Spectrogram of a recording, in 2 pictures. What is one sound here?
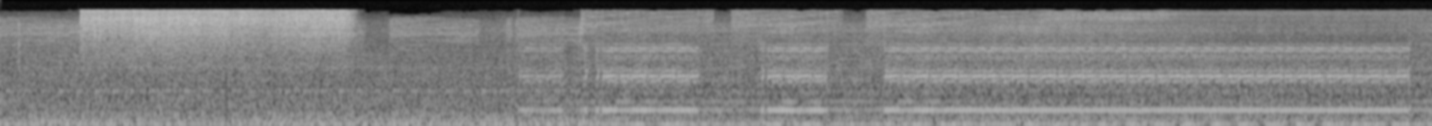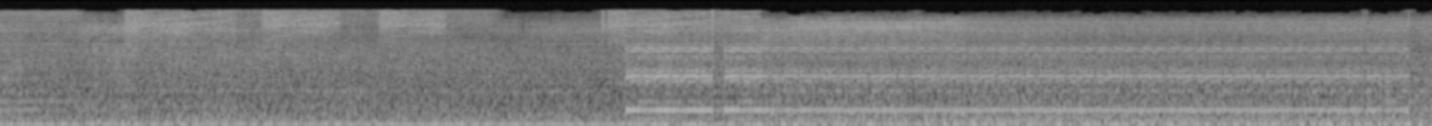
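A diesel engine rumbles steadily at idle.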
